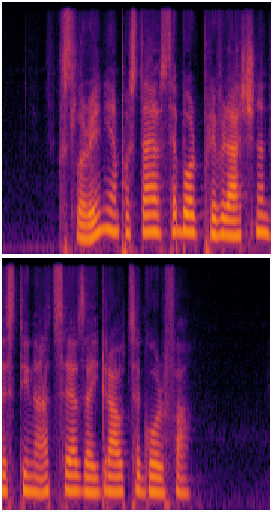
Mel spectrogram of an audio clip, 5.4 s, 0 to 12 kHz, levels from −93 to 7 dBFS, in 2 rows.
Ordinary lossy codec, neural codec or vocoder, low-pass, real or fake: none; codec, 16 kHz in and 24 kHz out, 0.6 kbps, FocalCodec, streaming, 4096 codes; 10.8 kHz; fake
